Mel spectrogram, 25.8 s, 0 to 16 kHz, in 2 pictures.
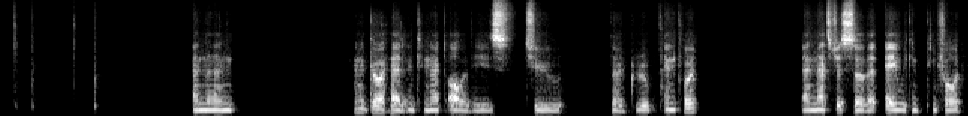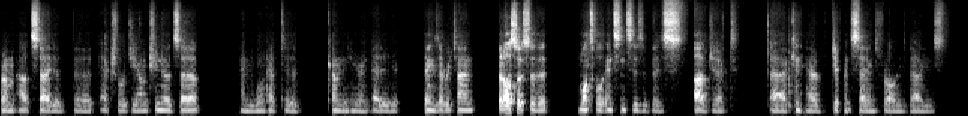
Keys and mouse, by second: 2.3-2.9 middle drag, 2.9 click, 3.0-3.8 middle drag, 3.8 click, 3.9-4.3 middle drag, 4.3-25.8 drag.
